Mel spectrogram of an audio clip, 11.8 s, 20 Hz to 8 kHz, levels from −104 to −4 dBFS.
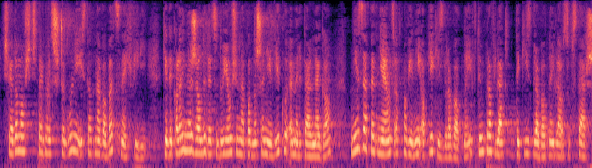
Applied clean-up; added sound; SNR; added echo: neural separator model SepFormer DNS4.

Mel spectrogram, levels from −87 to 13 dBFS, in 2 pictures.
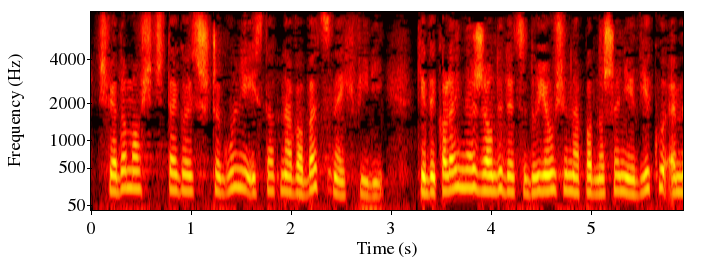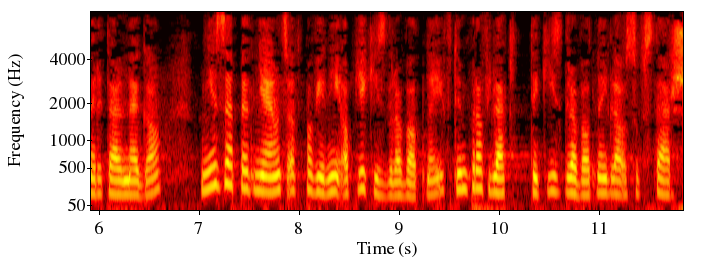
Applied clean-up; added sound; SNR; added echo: none; none; none; none.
